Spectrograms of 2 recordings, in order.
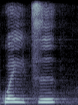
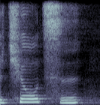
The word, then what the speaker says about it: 龟兹: 就是乌龟的龟跟兹是体大的兹，一般人容易念成龟兹，但正确的读音是龟兹。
